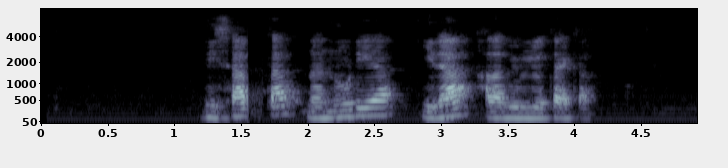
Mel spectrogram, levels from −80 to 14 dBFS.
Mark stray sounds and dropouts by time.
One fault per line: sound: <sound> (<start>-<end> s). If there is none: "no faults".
sound: dropout (1.5-1.7 s)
